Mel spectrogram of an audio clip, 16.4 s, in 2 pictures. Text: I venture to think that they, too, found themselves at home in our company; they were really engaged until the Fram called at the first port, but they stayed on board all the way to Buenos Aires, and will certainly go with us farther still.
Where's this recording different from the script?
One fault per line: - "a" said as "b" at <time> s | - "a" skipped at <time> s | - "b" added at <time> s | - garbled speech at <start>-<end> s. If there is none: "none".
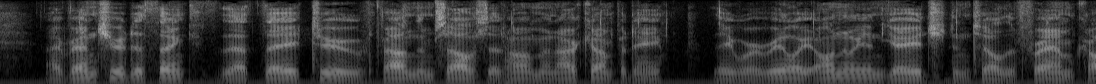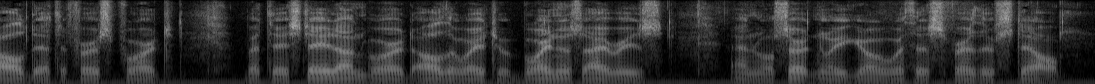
- "only" added at 6.1 s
